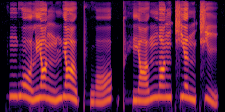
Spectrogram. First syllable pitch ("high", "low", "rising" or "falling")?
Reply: falling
